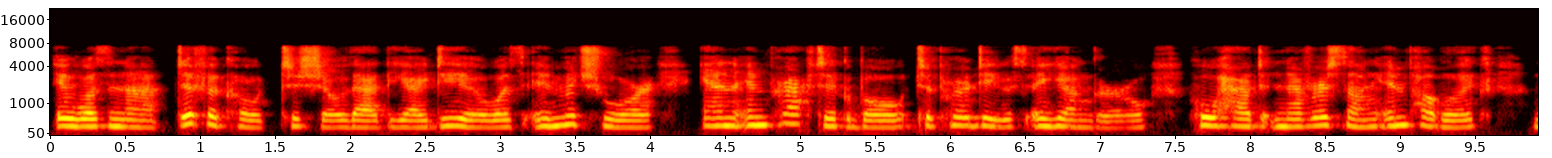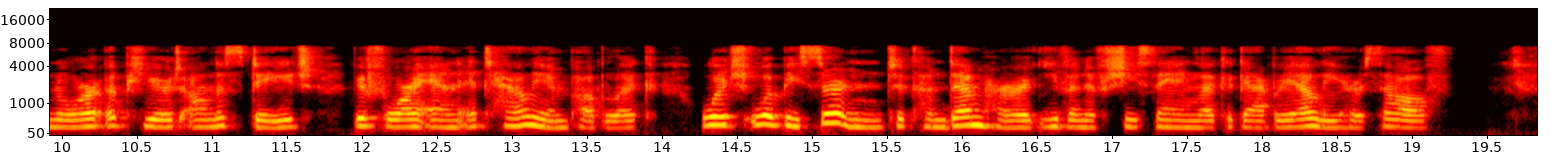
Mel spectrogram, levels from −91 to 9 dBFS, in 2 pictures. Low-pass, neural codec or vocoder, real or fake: 7.2 kHz; codec, 16 kHz, 4 kbps, FreqCodec, smaller model; fake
